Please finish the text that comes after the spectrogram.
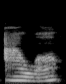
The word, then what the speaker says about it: hour: we say the word hour we don't we don't pronounce the H the H is silent so when we say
